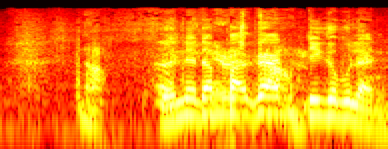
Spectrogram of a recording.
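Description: A young man speaks calmly into a nearby microphone.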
